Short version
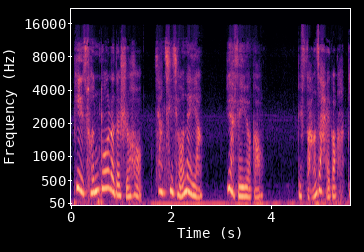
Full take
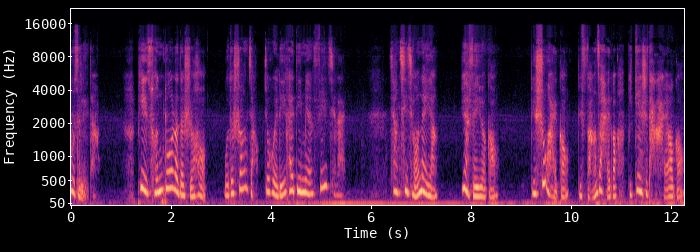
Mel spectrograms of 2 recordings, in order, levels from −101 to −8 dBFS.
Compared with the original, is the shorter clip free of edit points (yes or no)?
no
